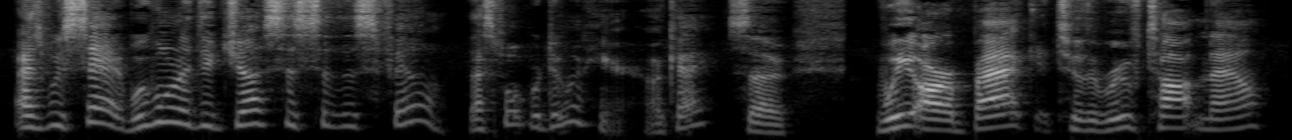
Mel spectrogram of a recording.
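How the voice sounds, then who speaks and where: A man's voice: on the high side, fairly bright tone. Enthusiastic man recapping a film. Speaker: podcast host.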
